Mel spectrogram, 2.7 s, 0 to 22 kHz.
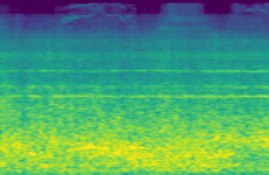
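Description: In the DCS World flight simulator, the jet engines of a MiG-31 run at full military power with the afterburner off. The result is a steady, even roar with broadband rumble and hiss, continuous and unchanging throughout.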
